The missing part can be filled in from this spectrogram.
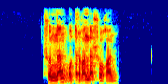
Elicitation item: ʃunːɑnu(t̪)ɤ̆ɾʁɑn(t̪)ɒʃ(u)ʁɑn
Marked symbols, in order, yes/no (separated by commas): yes, no, yes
